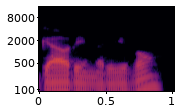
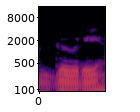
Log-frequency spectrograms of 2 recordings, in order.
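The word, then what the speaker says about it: Goudy Medieval: It's called Gaudi Medieval. Or Goody, however you pronounce that. I call it Gaudi because that's, you know, I live in the Netherlands now, and the OU sound is ow.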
